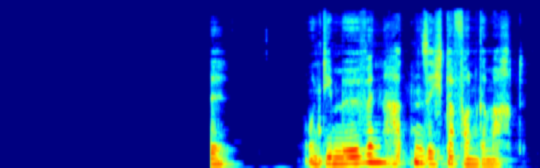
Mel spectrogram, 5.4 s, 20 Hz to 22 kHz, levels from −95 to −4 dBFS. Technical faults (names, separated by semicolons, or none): audio dropout to silence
